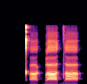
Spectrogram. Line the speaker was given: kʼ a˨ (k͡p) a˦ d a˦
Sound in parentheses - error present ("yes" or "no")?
yes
